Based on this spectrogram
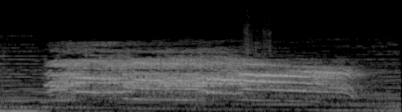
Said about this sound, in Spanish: En medio de la confusión, el campesino profirió un grito desgarrador.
